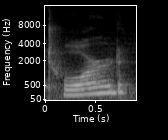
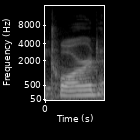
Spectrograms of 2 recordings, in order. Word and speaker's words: toward: of shorter on the vowel if I say toward toward I either can say the D toward and you'll hear that there's a d there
